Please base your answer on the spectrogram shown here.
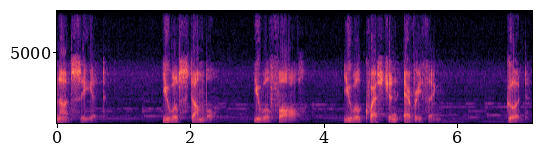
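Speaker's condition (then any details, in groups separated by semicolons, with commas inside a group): No condition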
